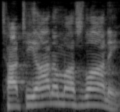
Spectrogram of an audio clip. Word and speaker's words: Tatiana Maslany: presented it, and he, this is how he pronounced your name, which is, and correct me if I have this incorrect, Tatiana Maslany. Very good.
